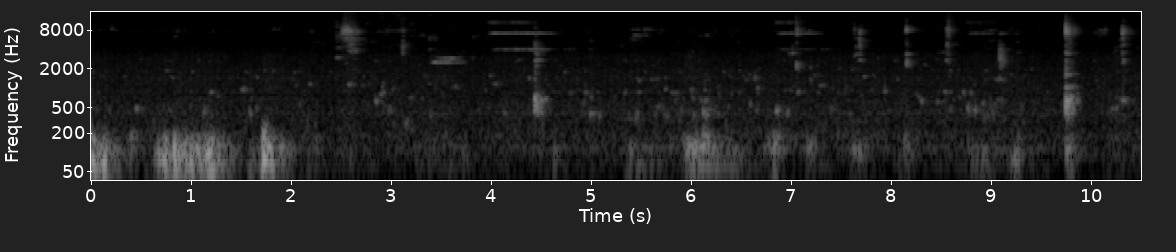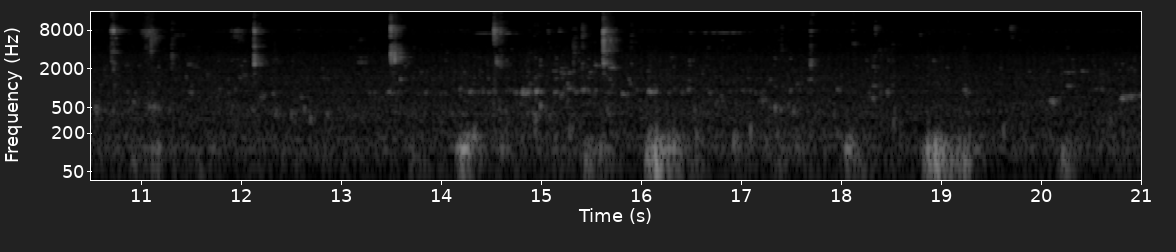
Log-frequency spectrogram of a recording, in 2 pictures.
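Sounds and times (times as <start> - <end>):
soft low thumps: 0.0 - 2.0, 16.0 - 16.4, 18.8 - 19.3
chewing and lip-smacking: 9.8 - 12.4, 14.4 - 16.7.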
